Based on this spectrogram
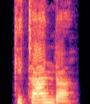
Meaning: bed (a piece of furniture to sleep on)
- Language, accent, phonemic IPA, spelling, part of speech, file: Swahili, Kenya, /kiˈtɑ.ⁿdɑ/, kitanda, noun, Sw-ke-kitanda.flac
